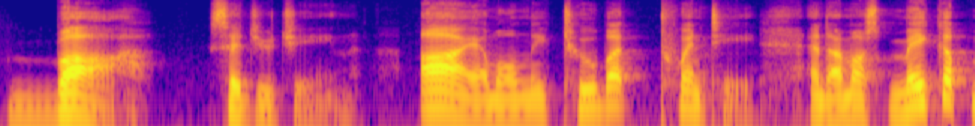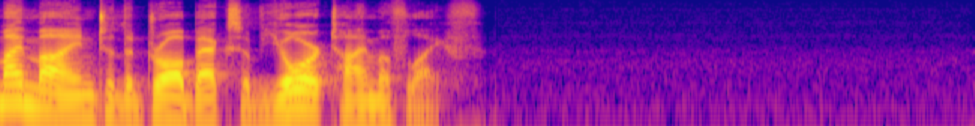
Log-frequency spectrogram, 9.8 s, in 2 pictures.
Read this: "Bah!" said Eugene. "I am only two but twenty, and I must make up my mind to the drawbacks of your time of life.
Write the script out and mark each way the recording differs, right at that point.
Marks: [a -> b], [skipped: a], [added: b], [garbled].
"Bah!" said Eugene. "I am only two but twenty, and I must make up my mind to the drawbacks of your time of life.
